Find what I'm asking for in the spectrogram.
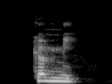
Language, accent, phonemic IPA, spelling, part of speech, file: French, Canada, /kɔ.mi/, commît, verb, LL-Q150 (fra)-commît.wav
- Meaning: third-person singular imperfect subjunctive of commettre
